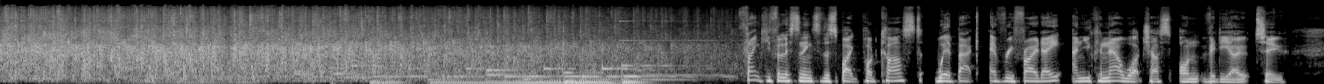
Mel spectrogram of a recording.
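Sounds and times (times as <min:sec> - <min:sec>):
crowd applauding: 0:00.0 - 0:07.8
speech: 0:07.5 - 0:13.2.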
